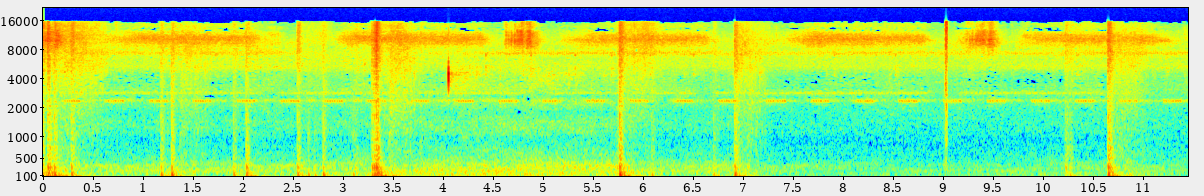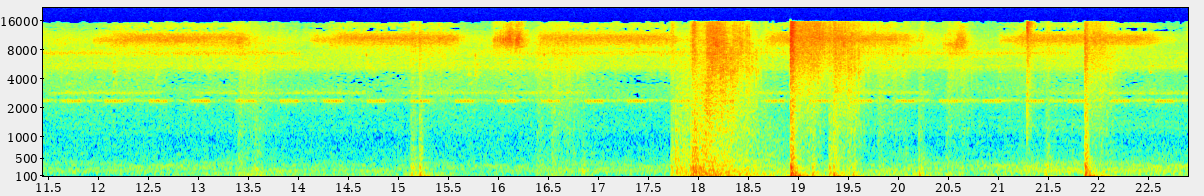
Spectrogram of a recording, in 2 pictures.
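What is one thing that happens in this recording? Blocks snap into place with short clicks, now and then.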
